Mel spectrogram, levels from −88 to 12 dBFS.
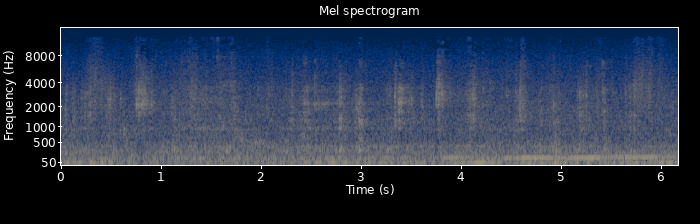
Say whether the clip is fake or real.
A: real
